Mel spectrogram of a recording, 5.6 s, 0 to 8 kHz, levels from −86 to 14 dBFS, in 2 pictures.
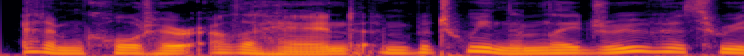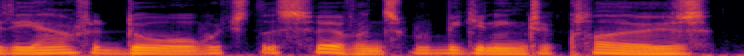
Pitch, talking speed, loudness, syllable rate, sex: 115 Hz, 235 wpm, -16 LUFS, 5.9 syllables/s, male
